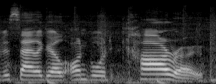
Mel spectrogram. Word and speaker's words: Caro: sailor girl on board Cairo is how we pronounce it for everyone who's been wondering I have with me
